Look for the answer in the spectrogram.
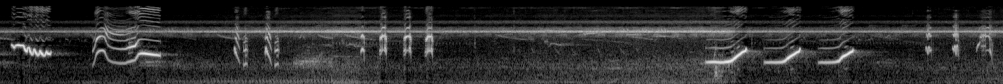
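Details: A male silver-cheeked laughingthrush sings loud, clear whistled phrases with rising swoops repeated in quick runs, over a steady high insect-like drone.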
